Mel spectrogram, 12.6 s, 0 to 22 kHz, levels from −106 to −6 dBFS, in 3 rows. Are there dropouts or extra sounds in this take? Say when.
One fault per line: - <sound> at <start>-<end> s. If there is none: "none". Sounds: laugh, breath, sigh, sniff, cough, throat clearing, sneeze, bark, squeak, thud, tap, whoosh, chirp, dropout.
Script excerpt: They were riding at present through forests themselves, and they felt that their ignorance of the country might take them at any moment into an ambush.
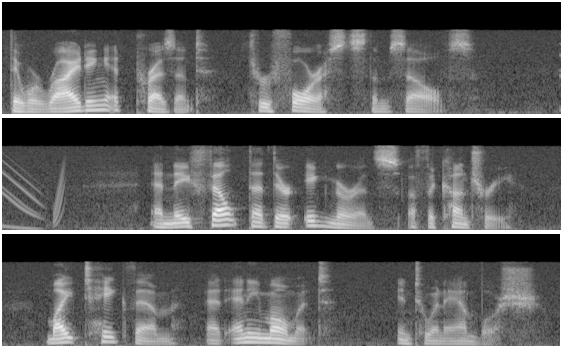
- chirp at 4.2-4.7 s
